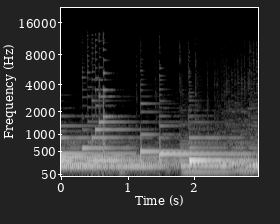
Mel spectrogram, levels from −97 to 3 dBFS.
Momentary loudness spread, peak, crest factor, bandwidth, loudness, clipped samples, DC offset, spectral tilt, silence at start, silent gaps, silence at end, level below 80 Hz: 9 LU; -8 dBFS; 18 dB; 5.6 kHz; -27 LUFS; under 0.1%; under 0.1%; -9.5 dB/octave; 0 s; none; 0 s; -70 dBFS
